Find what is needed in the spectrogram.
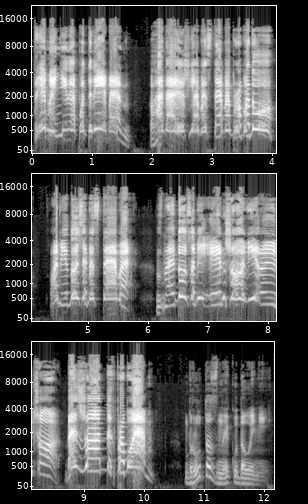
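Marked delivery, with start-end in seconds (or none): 0.0-10.2 loud, very high-pitched ranting; screaming tantrum. A narrator's reading. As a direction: shriek after someone who is walking away. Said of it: "репетував Ом".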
